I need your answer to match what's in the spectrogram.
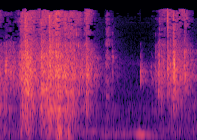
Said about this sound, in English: Paper noise. Sorry. I hate the paper noise.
